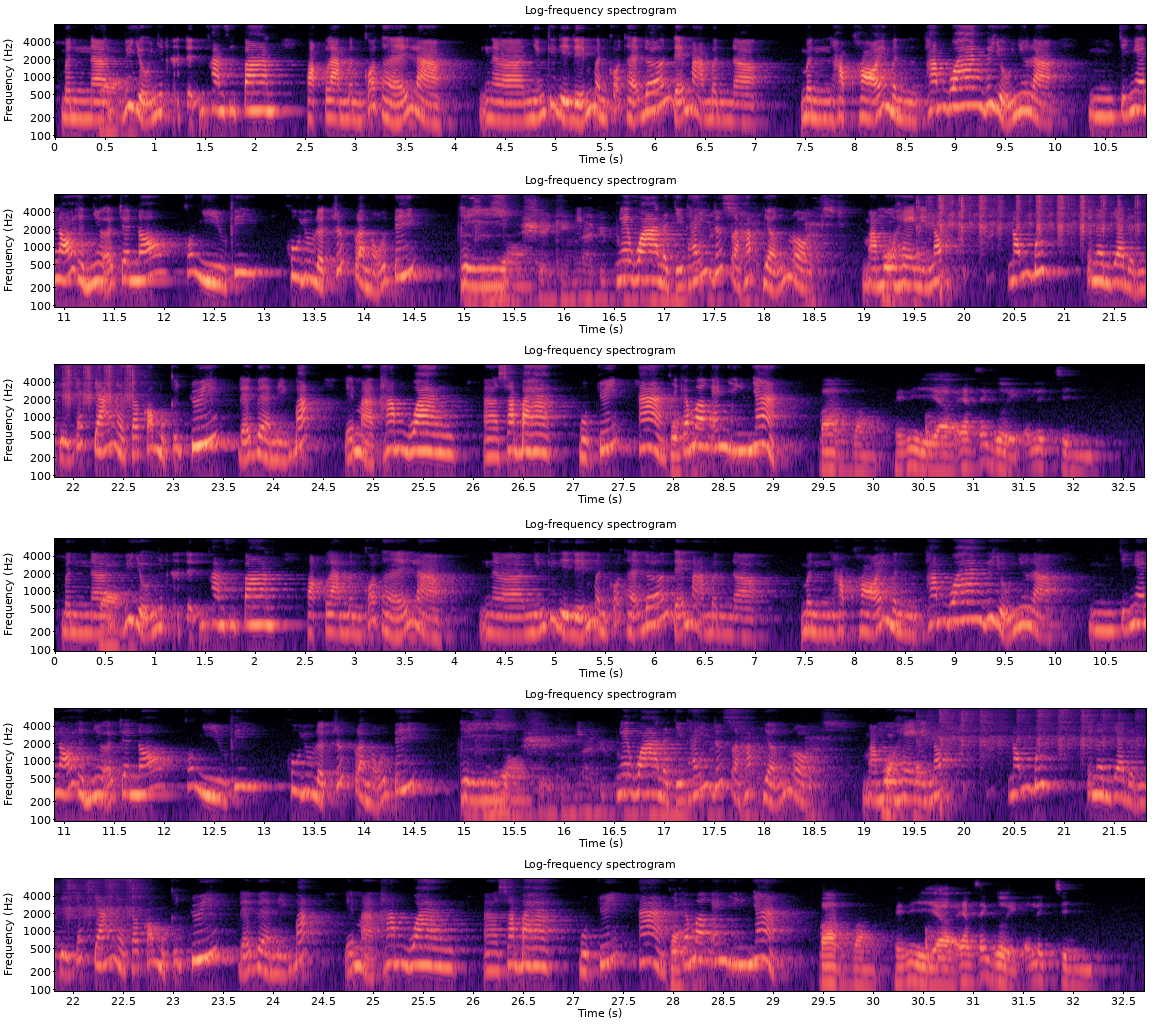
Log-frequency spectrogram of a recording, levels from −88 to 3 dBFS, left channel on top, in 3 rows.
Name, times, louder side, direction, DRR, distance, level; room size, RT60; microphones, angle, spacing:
voice 1, 0.1-3.9 4.2-7.1 7.5-10.1 10.3-13.0 13.3-14.6 15.0-15.5 16.5-18.5 19.0-19.9 20.2-20.9 21.2-24.4 24.7-25.8 26.1-29.1, left 4 dB, 30° left, 12 dB, 0.4 m, -23 dB
sound 1, 14.6-14.7 14.9-18.1 18.4-18.8 19.5-22.6, left 7 dB, 90° left, 0.9 m, -37 dB
voice 2, 15.2-15.7 19.2-19.7 28.0-28.2 29.5-32.2, right 2 dB, 35° right, 9 dB, 0.8 m, -27 dB
11.0 x 8.2 x 4.5 m, 0.93 s
head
